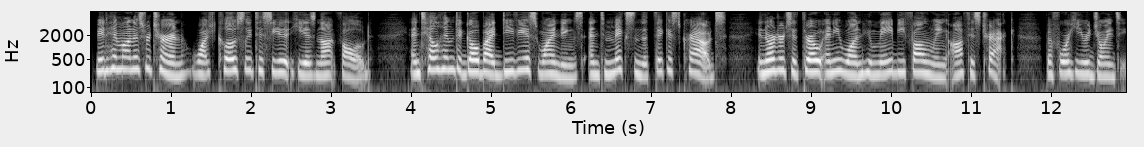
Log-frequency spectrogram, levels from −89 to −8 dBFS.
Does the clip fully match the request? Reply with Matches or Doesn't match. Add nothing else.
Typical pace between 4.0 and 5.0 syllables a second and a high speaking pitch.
Doesn't match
